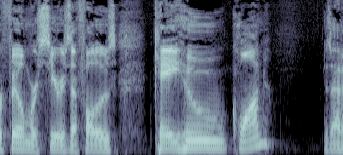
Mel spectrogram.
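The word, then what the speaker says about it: Ke Huy Quan: Some have said they would love to see a new adventure film or series that follows Ke-Huy Quan. Is that how you say it? Ke-Huy Quan? Quan, yeah.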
